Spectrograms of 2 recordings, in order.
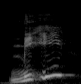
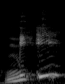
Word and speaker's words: Mỹ: It's pronounced like ma. And the best part is that the word for America in Vietnamese uses this tone. Mỹ, God bless Mỹ.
